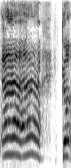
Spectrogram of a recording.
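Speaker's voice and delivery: high, frantic ah ah go; hammed-up panicked shooing; mock panic. Family at the door during the heart attack, mock panic. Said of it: "they're like".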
